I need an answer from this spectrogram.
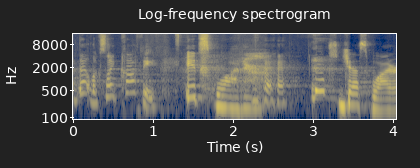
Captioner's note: laughing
